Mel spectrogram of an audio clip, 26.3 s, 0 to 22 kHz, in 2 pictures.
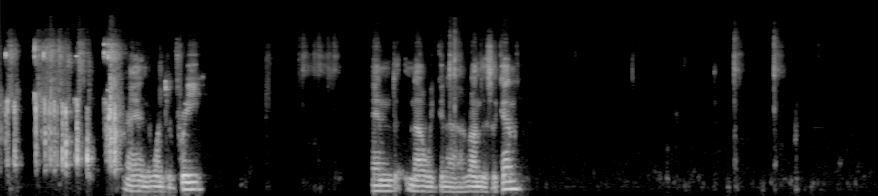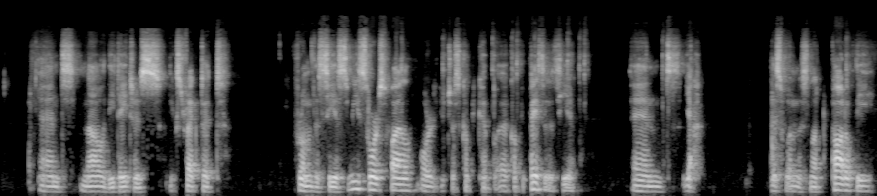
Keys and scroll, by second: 6.7 shift+F10.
